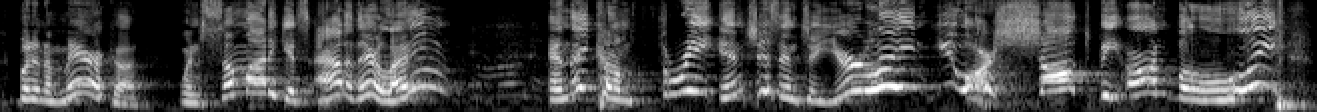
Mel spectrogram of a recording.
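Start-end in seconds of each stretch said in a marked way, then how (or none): 1.3-9.8 rising higher, louder and slower to shocked; mock shock, higher and louder; mock outrage building. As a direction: whip up comic outrage. Mock outrage at American drivers.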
